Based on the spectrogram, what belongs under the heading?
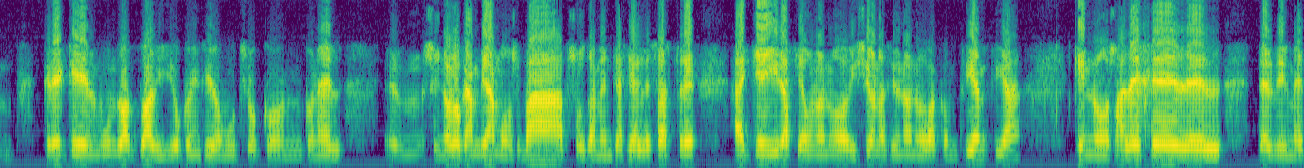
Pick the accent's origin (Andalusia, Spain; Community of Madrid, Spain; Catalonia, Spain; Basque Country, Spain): Catalonia, Spain; L'Hospitalet de Llobregat; Yo soy de Hospitalet de Llobregat, al lado del campo del Barça, de Nou Camp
